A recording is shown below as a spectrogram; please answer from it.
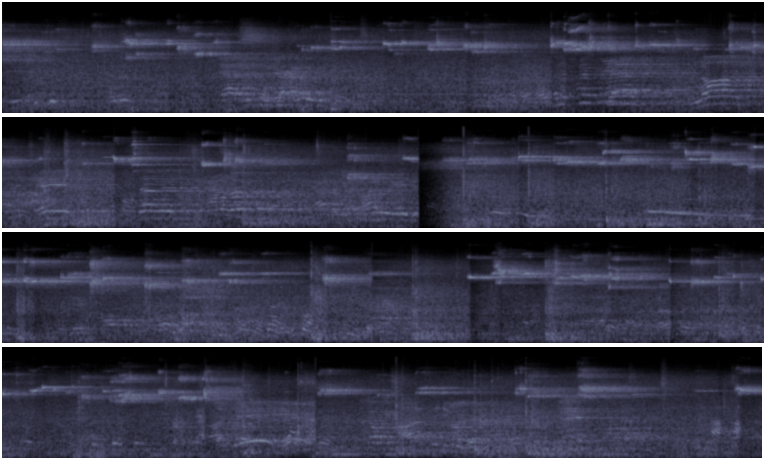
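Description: Live sound of an indoor basketball game: sneakers squeaking on the gym floor, the ball bouncing and players calling out, all echoing in a large hall. The sound cuts out briefly about twelve seconds in.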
